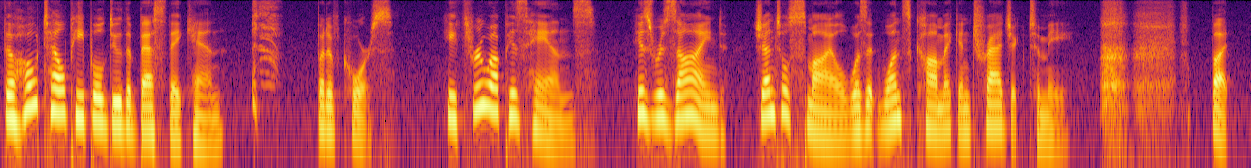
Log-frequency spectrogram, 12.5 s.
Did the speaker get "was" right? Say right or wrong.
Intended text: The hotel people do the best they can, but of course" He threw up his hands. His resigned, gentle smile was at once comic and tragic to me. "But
right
